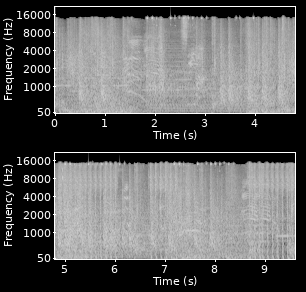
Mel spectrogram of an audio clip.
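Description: Gunfire crackles rapidly in a battle.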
